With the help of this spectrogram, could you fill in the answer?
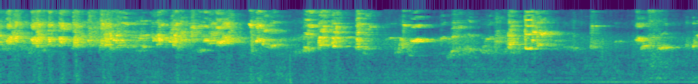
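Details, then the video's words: Different kinds of lovebirds squawking and twittering, a loud, harsh, high-pitched jumble of rapid squeaks that rises and falls roughly once a second, over a faint low hum. "ibat ibang klasing uri ng love birds sarap nilang pakinggan habang na humuhuni"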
